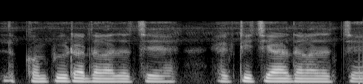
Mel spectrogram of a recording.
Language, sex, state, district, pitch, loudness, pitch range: Bengali, male, Assam, Hailakandi, 140 Hz, -17 LUFS, 135-145 Hz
